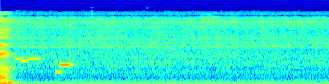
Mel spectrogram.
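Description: A quick run of four or five short electronic beeps at different pitches in the first second, over a steady low hum.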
